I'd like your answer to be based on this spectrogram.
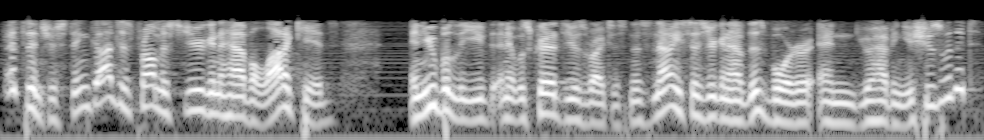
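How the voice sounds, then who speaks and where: Animated preacher man, tinny lo-fi. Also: medium pitch, racing, breathy edge. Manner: casual, animated storytelling with acted asides. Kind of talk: sermon. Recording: tinny lo-fi recording with mains hum.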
